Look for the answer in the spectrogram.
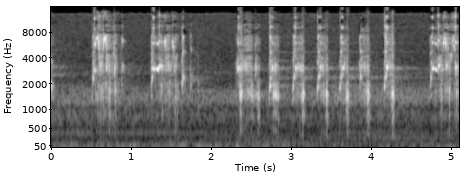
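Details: Subadult bald eagle, about three to four years old, visiting a nest in northeast Florida on 19 December 2022, gives haunting vocals: bursts of high, piercing staccato notes in clustered series, with short pauses between groups.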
